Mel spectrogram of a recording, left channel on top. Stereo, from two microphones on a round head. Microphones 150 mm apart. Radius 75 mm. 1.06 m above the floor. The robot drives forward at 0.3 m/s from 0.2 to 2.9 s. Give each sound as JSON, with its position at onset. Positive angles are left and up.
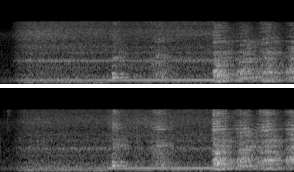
{"t": 1.1, "sound": "sawing", "side_deg": -75, "distance_m": 9.5}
